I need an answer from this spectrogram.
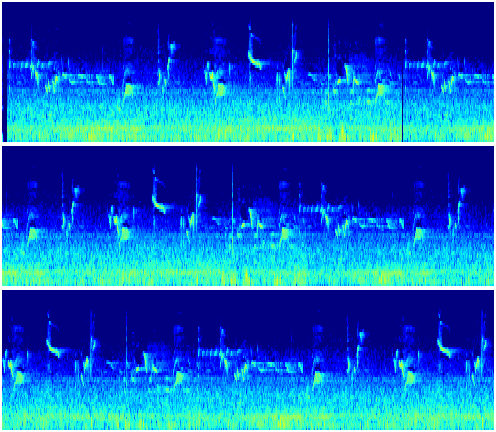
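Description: Birdsong: many short chirps and falling whistled calls over a steady background hum. The same sequence of calls repeats about every eight seconds, like a looped recording.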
